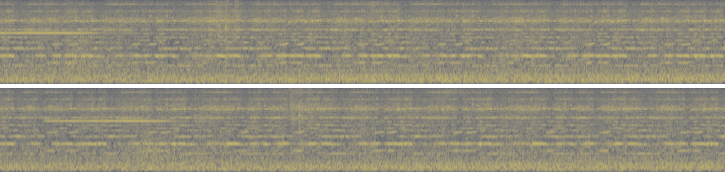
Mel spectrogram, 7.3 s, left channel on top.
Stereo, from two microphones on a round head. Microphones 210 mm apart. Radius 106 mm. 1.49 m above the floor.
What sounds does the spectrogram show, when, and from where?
Only background noise.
